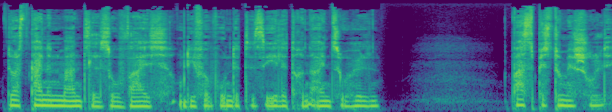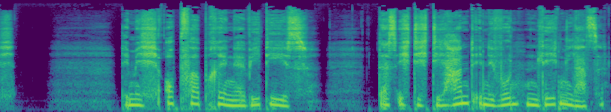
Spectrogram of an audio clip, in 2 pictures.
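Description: A fervent young romantic reciting letters in a radio drama. Her voice is husky and lowish, lyrical and intimate, with some music in the recording. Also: darkish tone, exaggerated voice. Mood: anguished. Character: passionate, dreamy young romantic woman writing letters. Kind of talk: German radio play, literary letter reading.

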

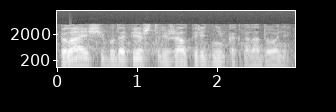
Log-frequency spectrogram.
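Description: A man narrating a dramatic literary story for radio, measured and expressive. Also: sits low, slight background noise. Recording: muffled old radio recording, faint music.

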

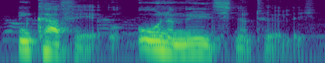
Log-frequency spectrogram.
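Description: An actor playing a dry, stubborn middle-aged police detective in a naturalistic radio crime drama, brusque and sardonic. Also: male voice, fairly low pitch, sing-song, measured pace, dark tone, faint music behind. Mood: dry, wry.

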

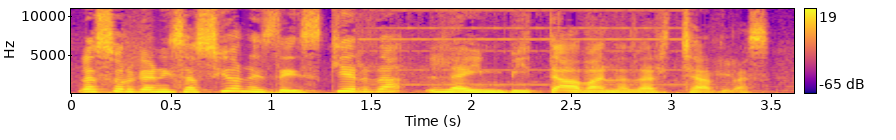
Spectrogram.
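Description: A woman narrating a radio drama in a measured, solemn way. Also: medium pitch, big pitch swings, soft background music.

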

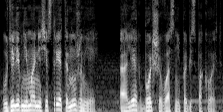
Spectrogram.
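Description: A man voicing a fierce, sharp-tongued young woman who shrieks when angry. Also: moderate pace, soft background music, lightly acted. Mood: tense. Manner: shrill, shrieking when enraged.

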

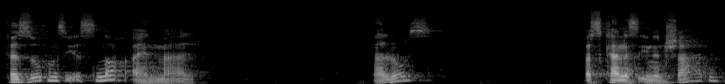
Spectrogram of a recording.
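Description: A stubborn, plain-spoken man in a radio play. His voice sits fairly low and swings widely in pitch. He speaks slowly and deliberately, with courteous, pointed phrasing. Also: sing-song, heavily acted. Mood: matter-of-fact. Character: stubborn, unintimidated male petitioner, plain-spoken and philosophical. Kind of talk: German radio play acting.

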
